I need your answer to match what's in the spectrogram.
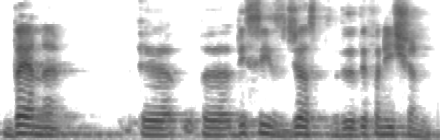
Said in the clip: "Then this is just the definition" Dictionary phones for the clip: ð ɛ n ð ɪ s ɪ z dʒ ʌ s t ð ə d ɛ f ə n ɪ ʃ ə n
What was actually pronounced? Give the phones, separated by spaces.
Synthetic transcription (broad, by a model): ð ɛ n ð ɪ s ɪ z dʒ ʌ s t ð ə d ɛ f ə n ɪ ʃ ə n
